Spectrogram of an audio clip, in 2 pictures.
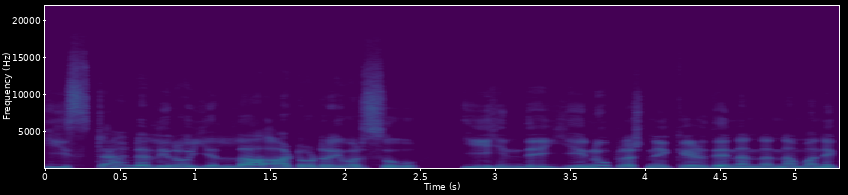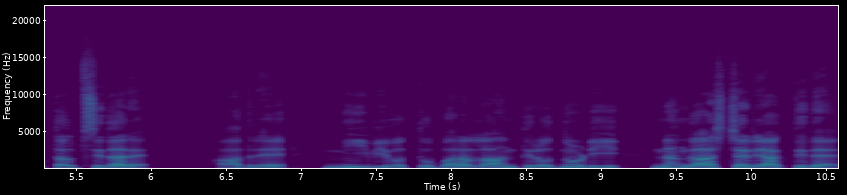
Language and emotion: Kannada, surprised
